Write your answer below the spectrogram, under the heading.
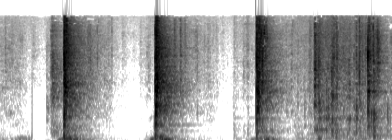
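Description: Ice cubes are smashed in a sink by the BBC's Anna Holligan in three sharp, bright cracks, the last followed by a scattered clatter of fragments. No voices.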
